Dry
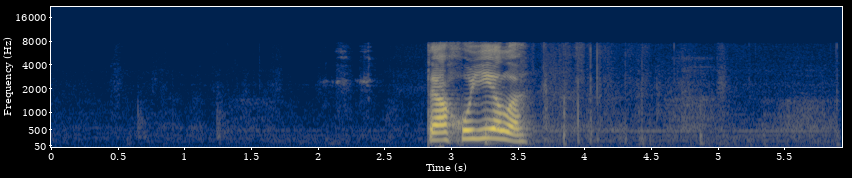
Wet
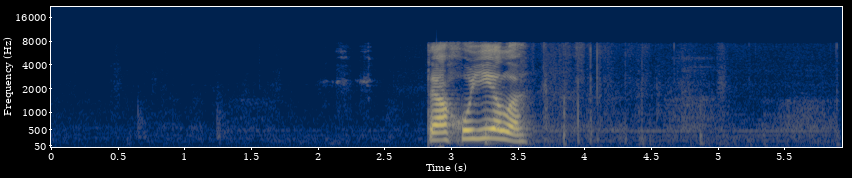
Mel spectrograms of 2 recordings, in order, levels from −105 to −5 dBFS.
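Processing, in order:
high-shelf EQ 5,800 Hz +4 dB, from 0:02.90 +10.5 dB
level −5 dB

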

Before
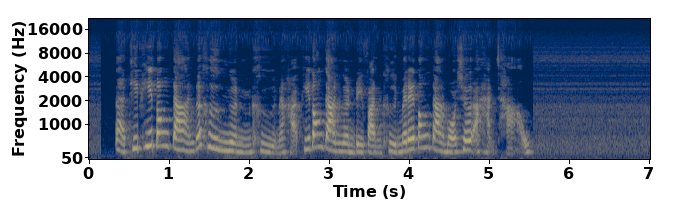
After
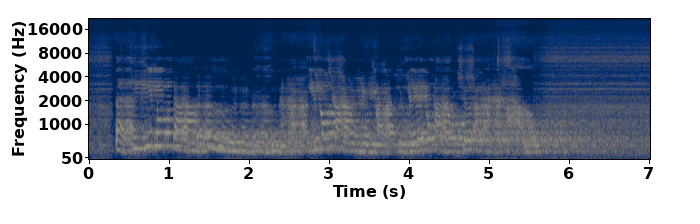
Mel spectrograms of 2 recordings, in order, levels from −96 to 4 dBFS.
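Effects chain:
0:00.95–0:01.96: tilt shelving filter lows +6.5 dB, about 1,400 Hz
0:02.60–0:04.28: all-pass dispersion lows, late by 124 ms, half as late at 2,500 Hz
on a send: delay with a band-pass on its return 238 ms, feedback 72%, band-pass 410 Hz, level −12 dB
on the sum: reverb whose tail is shaped and stops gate 160 ms rising, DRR −3 dB
downward compressor 5 to 1, threshold −36 dBFS, peak gain reduction 19.5 dB
mains-hum notches 50/100/150/200/250 Hz
level −1 dB

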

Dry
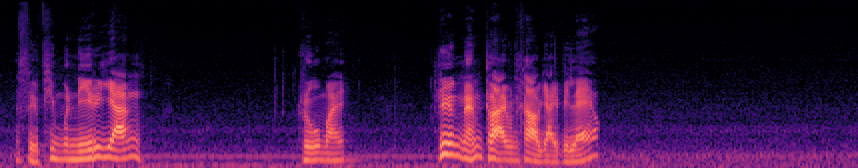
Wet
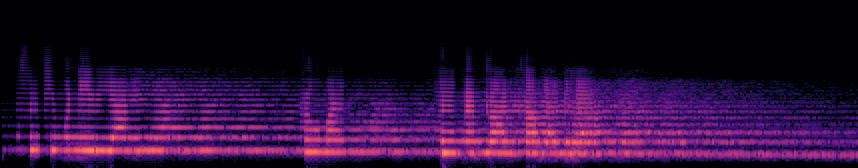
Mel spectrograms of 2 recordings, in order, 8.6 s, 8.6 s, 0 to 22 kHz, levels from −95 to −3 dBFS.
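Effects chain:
vocoder with a gliding carrier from E4, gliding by −7 semitones
on a send: feedback delay with all-pass diffusion 503 ms, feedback 59%, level −11 dB
on the sum: downward compressor 6 to 1, threshold −25 dBFS, peak gain reduction 10.5 dB
level −4.5 dB

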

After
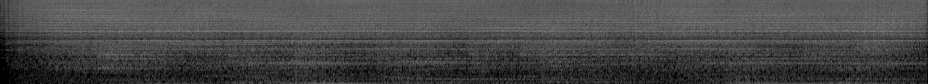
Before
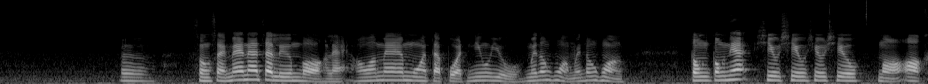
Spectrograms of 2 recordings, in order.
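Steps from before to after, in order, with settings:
sign of each sample alone
gate on every frequency bin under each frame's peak −30 dB weak
high-shelf EQ 3,400 Hz +9.5 dB
notch filter 4,400 Hz, Q 6.4
comb filter 1.1 ms, depth 52%
hollow resonant body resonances 380/1,900 Hz, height 8 dB
formants moved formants −4 semitones
on a send: repeating echo 188 ms, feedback 59%, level −7 dB
on the sum: four-comb reverb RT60 1.6 s, combs from 31 ms, DRR −2.5 dB
feedback echo at a low word length 92 ms, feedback 80%, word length 7 bits, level −3.5 dB

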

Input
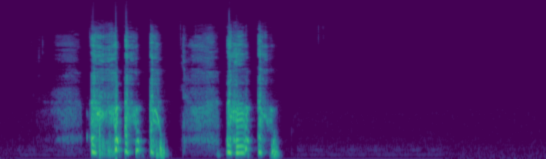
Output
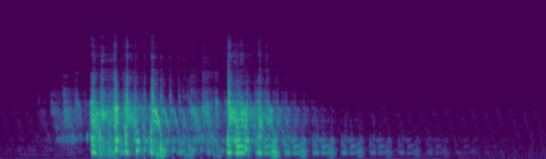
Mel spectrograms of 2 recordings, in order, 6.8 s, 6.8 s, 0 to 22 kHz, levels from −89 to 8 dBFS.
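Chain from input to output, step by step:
auto-filter low-pass saw down 6.3 Hz 530–1,800 Hz
echo with a time of its own for lows and highs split 470 Hz, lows 356 ms, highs 111 ms, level −15 dB
level −1.5 dB

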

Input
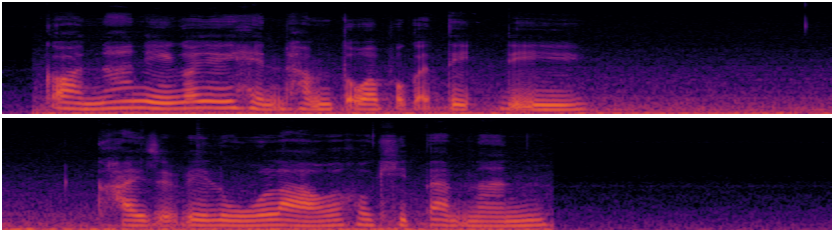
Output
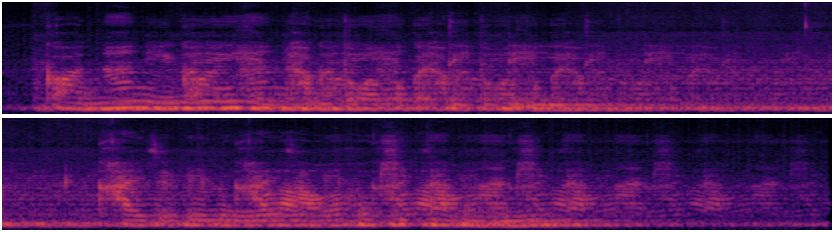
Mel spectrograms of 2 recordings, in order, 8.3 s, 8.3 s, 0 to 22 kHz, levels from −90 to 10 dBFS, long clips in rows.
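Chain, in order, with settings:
high-shelf EQ 7,700 Hz +6 dB
downward compressor, threshold −34 dBFS, peak gain reduction 11.5 dB
Butterworth high-pass 180 Hz 72 dB per octave
flat-topped bell 550 Hz −8.5 dB
comb filter 5.4 ms, depth 52%
echo with a time of its own for lows and highs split 610 Hz, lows 154 ms, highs 683 ms, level −4 dB
convolution reverb, pre-delay 3 ms, DRR 7.5 dB
surface crackle 560 per second −50 dBFS
level +4 dB

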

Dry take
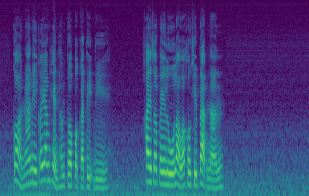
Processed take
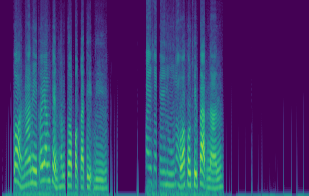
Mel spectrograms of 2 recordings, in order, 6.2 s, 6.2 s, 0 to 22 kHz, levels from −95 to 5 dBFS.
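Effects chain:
gain on a spectral selection 0:02.37–0:03.61, 250–2,800 Hz −17 dB
slack as between gear wheels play −33 dBFS
level +5.5 dB

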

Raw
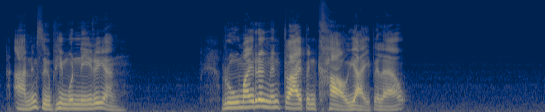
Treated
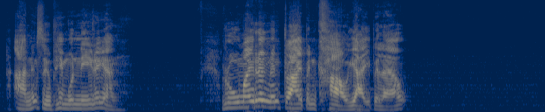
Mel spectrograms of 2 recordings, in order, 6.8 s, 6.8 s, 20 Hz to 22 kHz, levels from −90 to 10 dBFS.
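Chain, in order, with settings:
high-pass filter 46 Hz
first difference
comb filter 7.1 ms, depth 77%
in parallel at −3.5 dB: soft clipping −31.5 dBFS, distortion −9 dB
on the sum: level +2 dB

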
